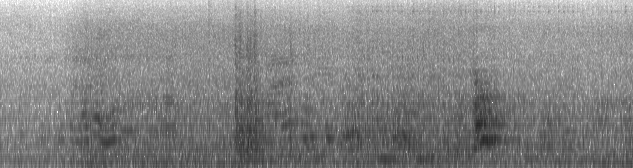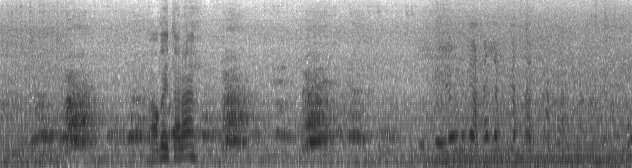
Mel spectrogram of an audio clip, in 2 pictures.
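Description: A dog barks several times in short bursts amid street traffic, with people talking nearby, in a Manila street during an illegal parking enforcement operation.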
